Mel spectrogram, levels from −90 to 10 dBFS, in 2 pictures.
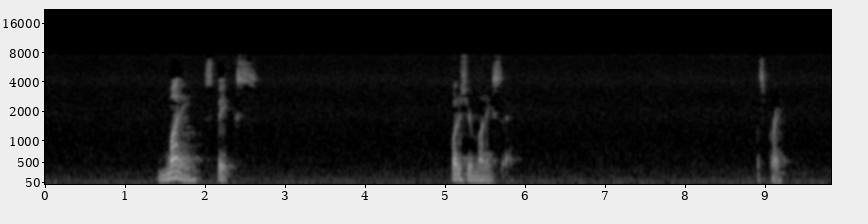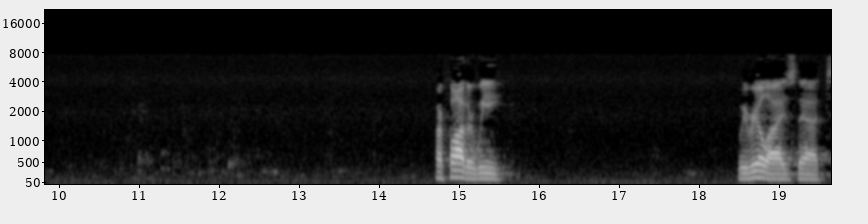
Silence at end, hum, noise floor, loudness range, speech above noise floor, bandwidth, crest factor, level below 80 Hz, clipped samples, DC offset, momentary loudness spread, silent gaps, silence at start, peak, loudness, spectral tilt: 0 s; none; -66 dBFS; 23 LU; 42 dB; 8 kHz; 26 dB; -64 dBFS; under 0.1%; under 0.1%; 25 LU; none; 1.4 s; -6 dBFS; -25 LUFS; -6 dB/octave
